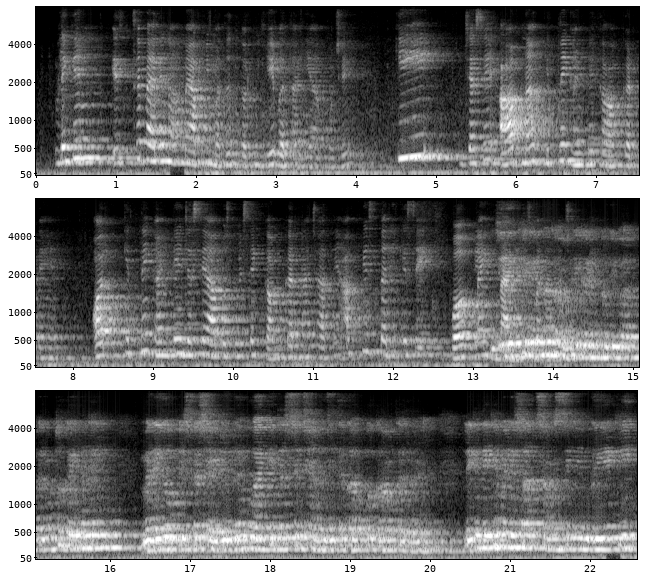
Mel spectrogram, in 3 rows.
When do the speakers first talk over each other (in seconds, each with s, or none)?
13.2 s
